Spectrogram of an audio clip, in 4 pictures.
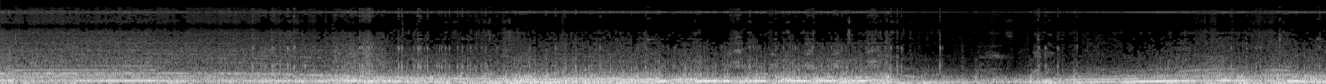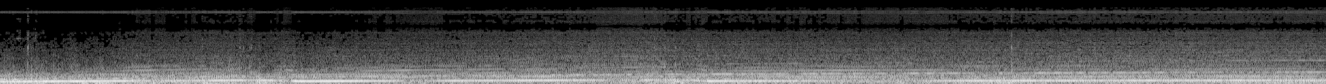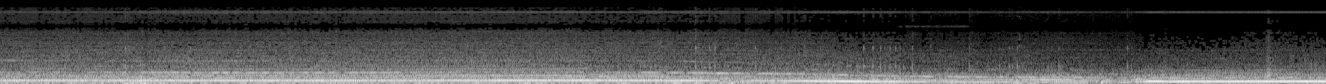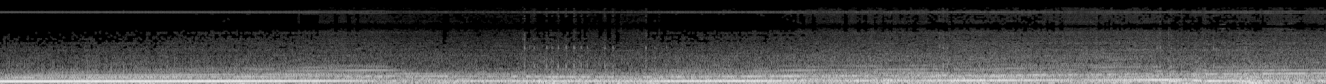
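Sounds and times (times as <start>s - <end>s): car engine revving: 0.0s - 53.0s
tyre and wind noise: 2.5s - 9.2s.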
